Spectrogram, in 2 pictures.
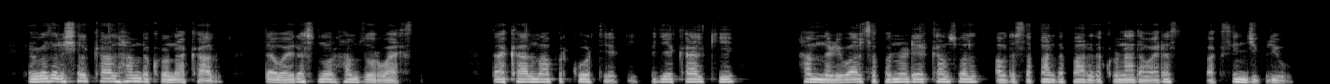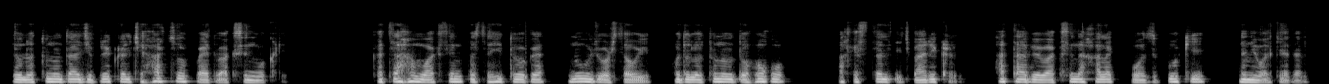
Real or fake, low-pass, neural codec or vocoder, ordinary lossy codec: real; none; none; none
